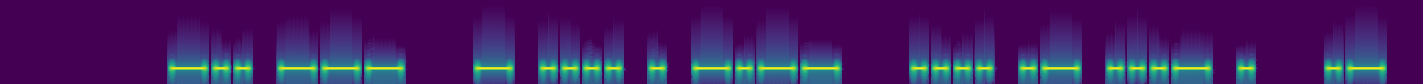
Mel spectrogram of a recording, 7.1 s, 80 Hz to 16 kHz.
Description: Morse code, heard as a keyed tone, about 22 wpm, 700 Hz. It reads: DO THEY HAVE A
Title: Sentences from Top 1000 Words - Review Part 6 - 22wpm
